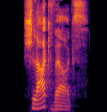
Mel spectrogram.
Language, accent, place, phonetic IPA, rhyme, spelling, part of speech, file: German, Germany, Berlin, [ˈʃlaːkˌvɛʁks], -aːkvɛʁks, Schlagwerks, noun, De-Schlagwerks.ogg
- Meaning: genitive singular of Schlagwerk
